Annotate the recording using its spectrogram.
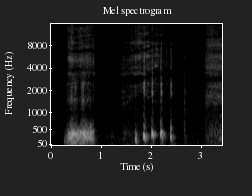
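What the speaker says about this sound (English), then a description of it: "That is a lot of belching" A drawn-out burp, then a quick run of short choppy belch-like grunts and another soft eructation at the end, close and loud with silence in between.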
